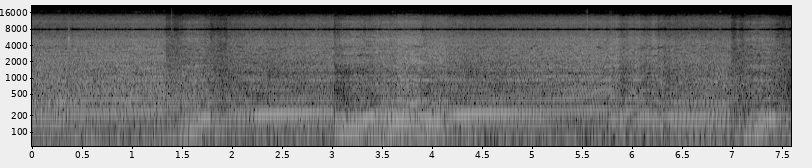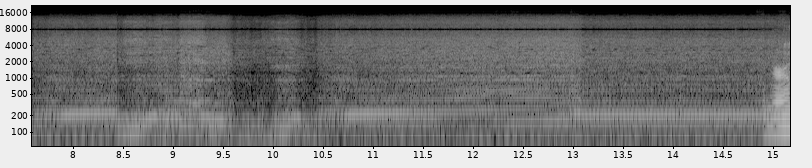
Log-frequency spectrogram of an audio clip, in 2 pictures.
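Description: A car engine in the video game Voices of the Void revs up and down in repeated swells while driving and swerving, a steady mid-pitched motor drone with rising and falling pitch sweeps throughout.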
